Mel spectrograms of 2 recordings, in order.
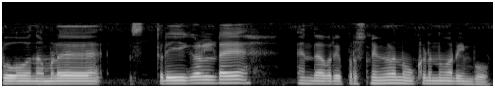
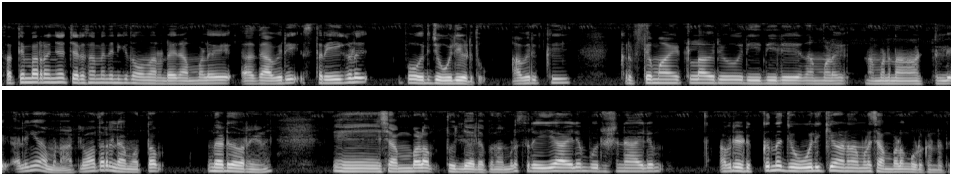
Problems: none marked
